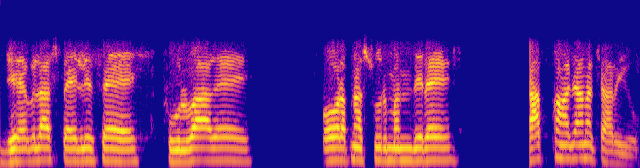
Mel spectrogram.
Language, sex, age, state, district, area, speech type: Hindi, male, 30-45, Madhya Pradesh, Gwalior, rural, conversation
